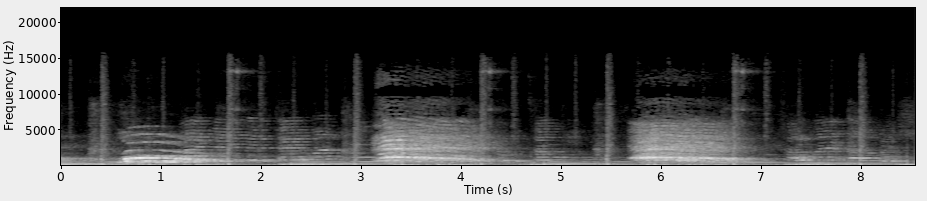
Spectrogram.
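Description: Group of children singing along to a backing track with a steady beat. Two loud group shouts of about a second each come around three and six seconds in: the song's shouted sound-effect calls.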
